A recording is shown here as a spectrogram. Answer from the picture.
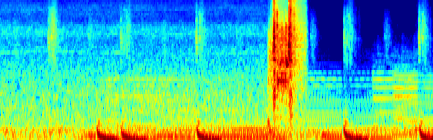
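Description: Background music with a steady drum beat, and a single camera shutter click about one and a half seconds in.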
